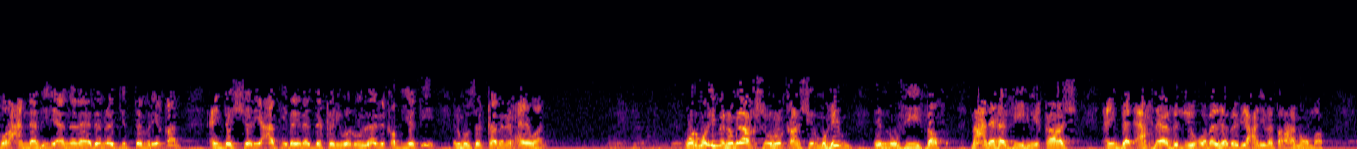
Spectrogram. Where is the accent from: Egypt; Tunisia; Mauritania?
Mauritania; وراه الشايع عندنا احنا موريتاني يقولوا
